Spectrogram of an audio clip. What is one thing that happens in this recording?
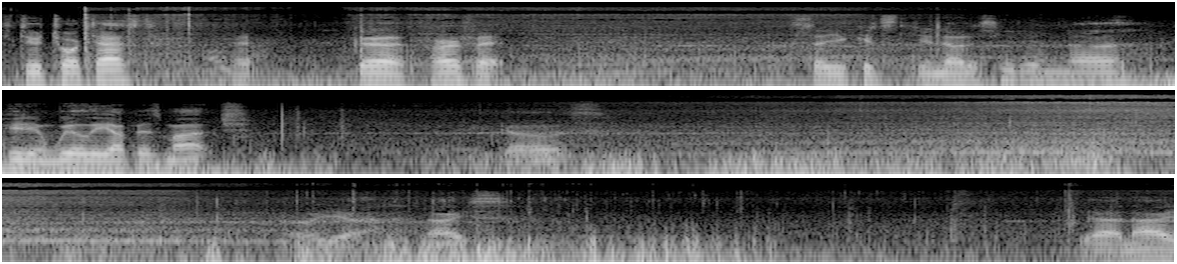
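Small tyres roll on asphalt.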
